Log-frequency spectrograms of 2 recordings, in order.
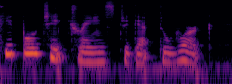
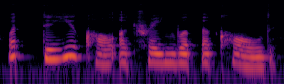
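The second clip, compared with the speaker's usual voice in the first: ordinary delivery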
